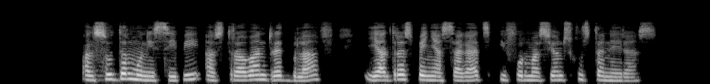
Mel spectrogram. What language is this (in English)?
Catalan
